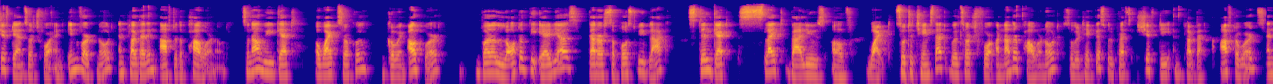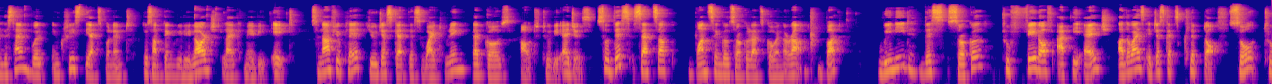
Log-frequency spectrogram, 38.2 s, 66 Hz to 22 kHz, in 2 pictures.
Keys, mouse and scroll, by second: 5.7 space, 6.3 space, 6.8 space, 7.1 space, 10.6-13.3 scroll up 2, 13.4-14.4 scroll down 3, 14.5 middle click, 15.4 click, 16.9 shift+d, 18.9 space, 19.6-23.4 shift+drag, 23.7 space, 23.9 space, 26.1 space, 28.0 click, 29.0-29.5 scroll down 2, 29.6-29.9 middle drag, 31.9 space, 34.2 space, 34.6 space, 36.2 space.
